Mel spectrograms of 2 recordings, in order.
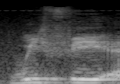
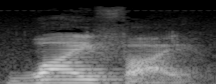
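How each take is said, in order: First: The vowels are short and plain. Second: The vowels are long and drawn out. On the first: The speaker calls it wrong. "they're probably going to want to say Wifi and Scifi" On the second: The speaker calls it right. "It's a lot longer sound"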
